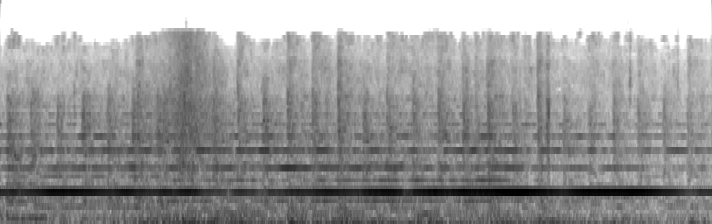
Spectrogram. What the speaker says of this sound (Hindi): ये सायरन टेक्सास के डल्लास शहर में रात को ऐसे ही गूंजा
